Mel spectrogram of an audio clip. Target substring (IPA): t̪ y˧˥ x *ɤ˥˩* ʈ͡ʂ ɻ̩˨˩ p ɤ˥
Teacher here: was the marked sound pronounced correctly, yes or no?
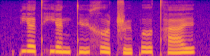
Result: yes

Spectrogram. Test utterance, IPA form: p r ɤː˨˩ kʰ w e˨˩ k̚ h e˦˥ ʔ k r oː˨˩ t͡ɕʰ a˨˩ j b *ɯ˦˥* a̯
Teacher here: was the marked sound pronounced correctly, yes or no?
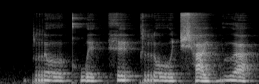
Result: no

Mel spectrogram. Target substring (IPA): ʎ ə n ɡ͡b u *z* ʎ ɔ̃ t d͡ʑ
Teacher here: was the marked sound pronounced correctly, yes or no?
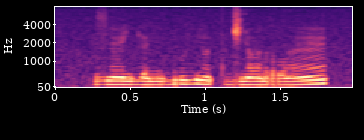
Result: no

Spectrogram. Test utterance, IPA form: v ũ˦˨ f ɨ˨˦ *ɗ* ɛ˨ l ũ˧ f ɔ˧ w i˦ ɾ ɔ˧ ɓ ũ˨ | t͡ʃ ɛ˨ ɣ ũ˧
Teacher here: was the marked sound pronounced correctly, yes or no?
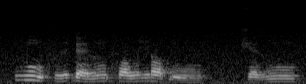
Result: yes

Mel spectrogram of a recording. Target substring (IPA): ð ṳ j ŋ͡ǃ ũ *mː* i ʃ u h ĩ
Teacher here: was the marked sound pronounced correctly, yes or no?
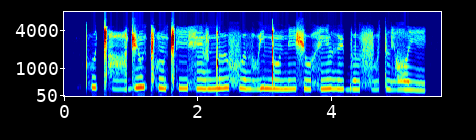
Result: no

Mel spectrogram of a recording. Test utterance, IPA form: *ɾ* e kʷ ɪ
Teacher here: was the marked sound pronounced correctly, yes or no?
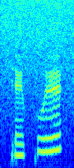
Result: yes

